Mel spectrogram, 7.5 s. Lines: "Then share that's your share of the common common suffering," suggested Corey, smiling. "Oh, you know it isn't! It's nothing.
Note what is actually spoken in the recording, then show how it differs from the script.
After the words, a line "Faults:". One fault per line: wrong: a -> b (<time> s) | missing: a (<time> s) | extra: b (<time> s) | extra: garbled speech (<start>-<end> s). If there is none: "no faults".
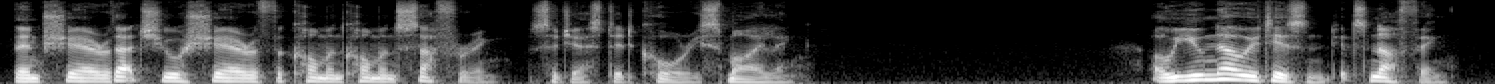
"Then share that's your share of the common common suffering," suggested Corey, smiling. "Oh, you know it isn't! It's nothing.
Faults:
no faults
